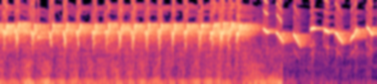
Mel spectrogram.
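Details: Sooty-headed bulbul sound used to lure birds: a rapid string of bright, clipped chirps over steady low background hum, ending in a few clearer, descending whistled slurs.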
